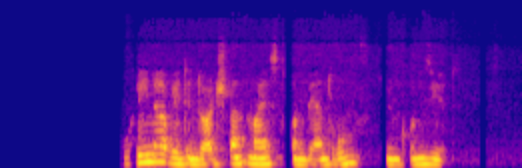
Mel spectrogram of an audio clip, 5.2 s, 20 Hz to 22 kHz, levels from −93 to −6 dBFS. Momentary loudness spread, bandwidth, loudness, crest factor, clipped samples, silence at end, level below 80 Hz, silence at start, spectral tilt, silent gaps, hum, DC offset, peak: 7 LU; 6.8 kHz; -16 LUFS; 16 dB; under 0.1%; 0.8 s; -54 dBFS; 1.25 s; -10 dB/octave; 2.85-2.90 s, 3.81-3.85 s; none; under 0.1%; -2 dBFS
